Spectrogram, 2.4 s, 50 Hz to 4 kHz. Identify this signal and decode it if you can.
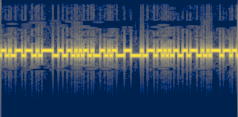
RTTY, about 45.45 baud. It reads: ANTISUBMARINE
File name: fsk170 / usnavy4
